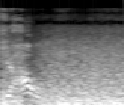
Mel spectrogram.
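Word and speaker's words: Yahweh: actually to look up that word Jehovah in the Hebrew is yahwah so that's how you say Jehovah in Hebrew yah yeah but quick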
